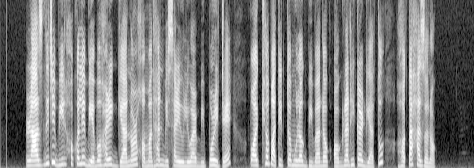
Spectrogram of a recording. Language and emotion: Assamese, angry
